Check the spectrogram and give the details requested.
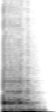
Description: Hit Static Distorted Bass, Static Distortion Hiss; Production Element Imaging Element Accent Transition; Blastwave

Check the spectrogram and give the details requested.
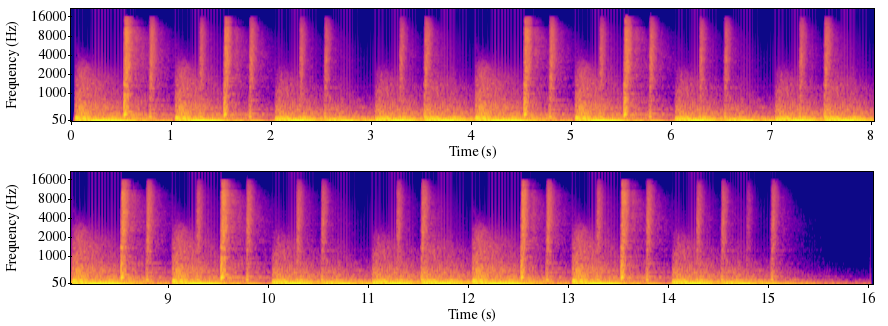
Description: Epic War Drums Seamless Loop; Battle Sound Effects

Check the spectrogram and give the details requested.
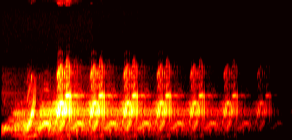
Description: Weird Creatures; Science Fiction Sound Effects

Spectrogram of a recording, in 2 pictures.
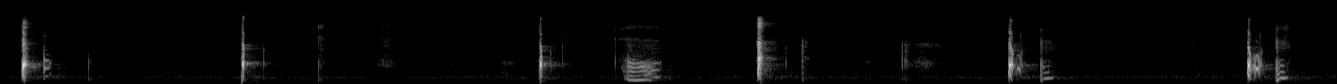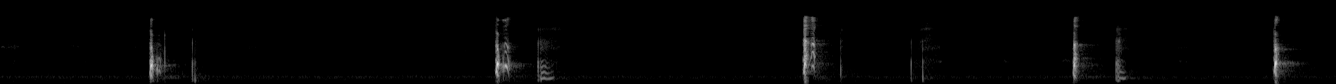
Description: Baby Hiccuping; Baby sound.; Hiccupping

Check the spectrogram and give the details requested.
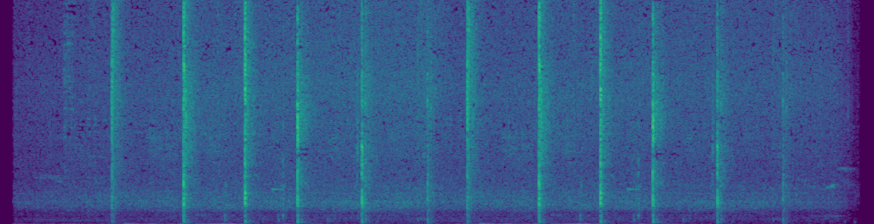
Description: Street Ball, Bouncing football in street; Bounces; Objects

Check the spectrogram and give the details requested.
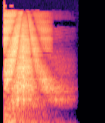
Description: Laser Rifle; laser gun; Laser Gun Sound Effects; science fiction sound effect

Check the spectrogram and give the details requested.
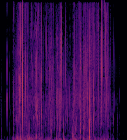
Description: Plastic Bag, Plastic Bag Sandwich Bag Movement; Materials; Household; Blastwave

